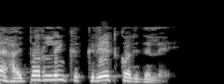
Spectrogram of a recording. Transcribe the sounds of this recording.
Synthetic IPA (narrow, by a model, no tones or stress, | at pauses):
eɦajpɔɾliŋkkɾieʈkɔɾid̪elḛ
